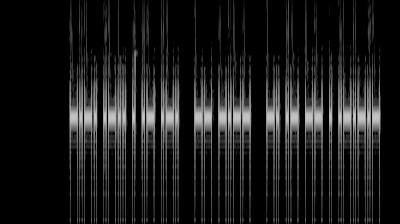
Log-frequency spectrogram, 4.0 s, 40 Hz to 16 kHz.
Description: Morse code, heard as a keyed tone, about 50 wpm, 700 Hz. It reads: CLEAR MY NAME.
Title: Sentences from Top 500 Words 50wpm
